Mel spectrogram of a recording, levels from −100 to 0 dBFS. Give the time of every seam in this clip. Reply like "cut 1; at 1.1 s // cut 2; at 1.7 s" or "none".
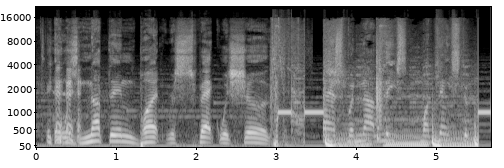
cut 1; at 3.0 s

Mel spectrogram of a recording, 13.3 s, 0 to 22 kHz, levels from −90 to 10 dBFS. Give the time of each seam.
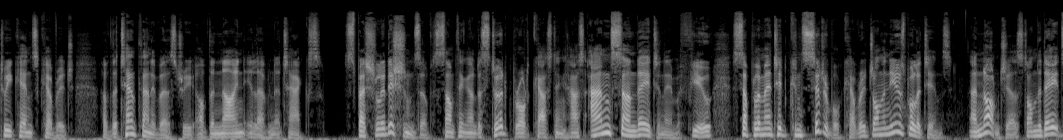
cut 1; at 5.3 s

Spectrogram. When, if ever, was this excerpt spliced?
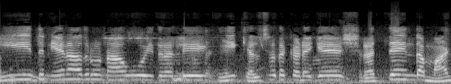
none

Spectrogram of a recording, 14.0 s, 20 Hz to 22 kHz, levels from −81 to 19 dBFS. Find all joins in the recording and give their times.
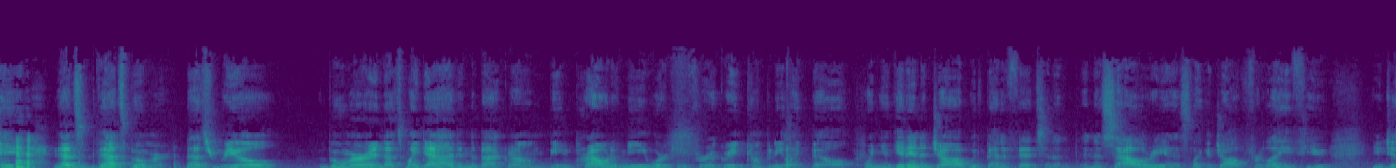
cut 1; at 8.6 s

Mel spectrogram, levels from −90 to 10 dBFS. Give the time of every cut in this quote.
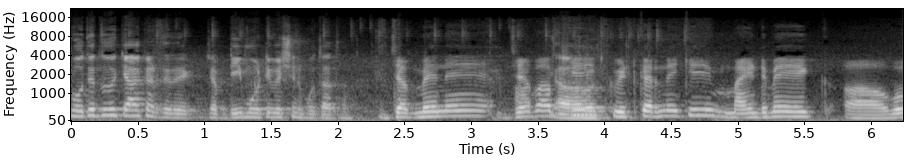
cut 1; at 3.2 s

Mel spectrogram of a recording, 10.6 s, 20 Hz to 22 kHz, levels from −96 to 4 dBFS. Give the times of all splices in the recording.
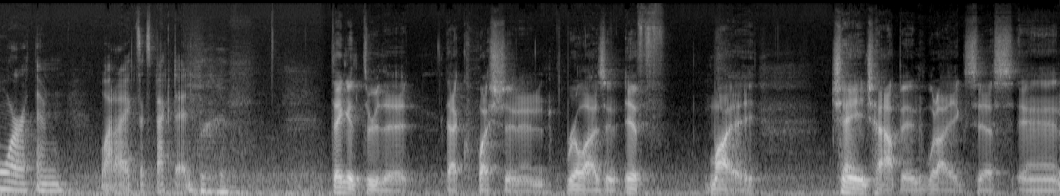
cut 1; at 3.1 s

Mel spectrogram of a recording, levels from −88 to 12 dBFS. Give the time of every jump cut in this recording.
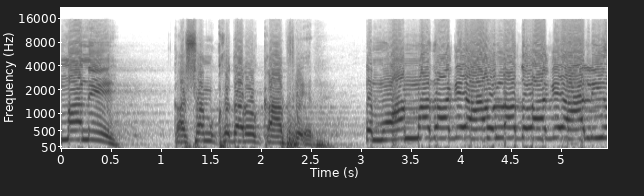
cut 1; at 3.0 s

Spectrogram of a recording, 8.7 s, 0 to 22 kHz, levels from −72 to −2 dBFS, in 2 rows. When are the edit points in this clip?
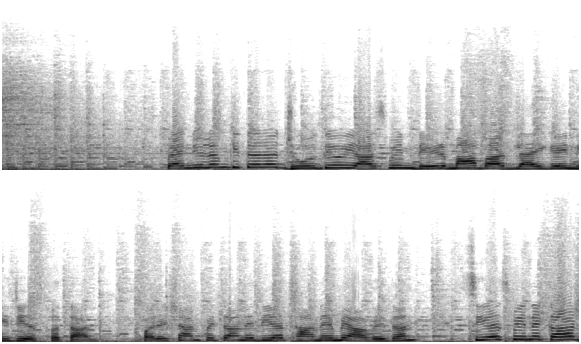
cut 1; at 1.1 s

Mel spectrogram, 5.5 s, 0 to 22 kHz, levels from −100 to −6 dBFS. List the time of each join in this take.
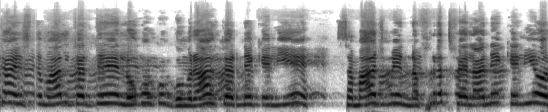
none

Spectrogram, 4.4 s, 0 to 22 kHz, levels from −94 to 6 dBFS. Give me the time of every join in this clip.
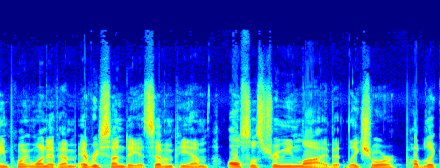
cut 1; at 2.1 s

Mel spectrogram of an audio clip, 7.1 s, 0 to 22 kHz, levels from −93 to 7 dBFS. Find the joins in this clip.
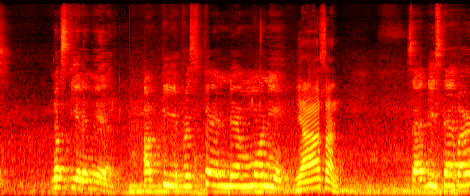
cut 1; at 1.8 s

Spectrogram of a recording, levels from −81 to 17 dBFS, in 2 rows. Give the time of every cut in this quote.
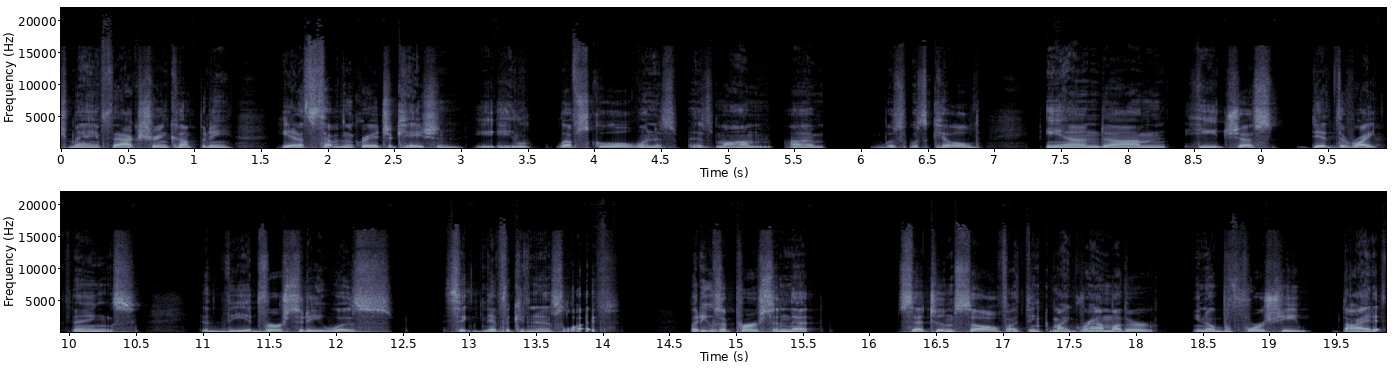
cut 1; at 10.9 s // cut 2; at 12.6 s // cut 3; at 16.1 s

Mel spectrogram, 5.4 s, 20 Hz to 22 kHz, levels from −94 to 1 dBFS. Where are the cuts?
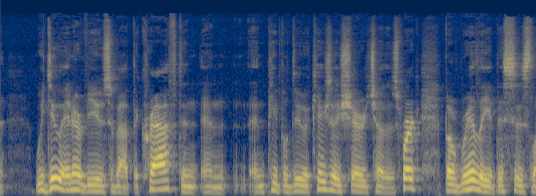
cut 1; at 3.1 s

